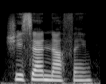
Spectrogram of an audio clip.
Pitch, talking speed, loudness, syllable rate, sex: 205 Hz, 170 wpm, -15 LUFS, 4.5 syllables/s, female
